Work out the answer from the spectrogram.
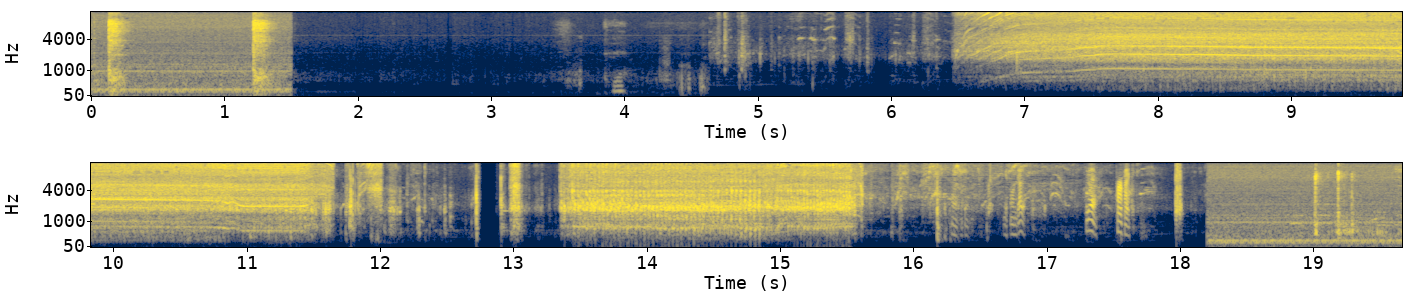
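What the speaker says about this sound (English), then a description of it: "I marked, punched, and drilled the hole for the wiring to exit the strip." A drill boring a hole through a metal workbench outlet strip for wiring, with a sustained whining bite in two bursts separated by a brief pause, between stretches of near silence and small handling noises.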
